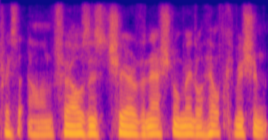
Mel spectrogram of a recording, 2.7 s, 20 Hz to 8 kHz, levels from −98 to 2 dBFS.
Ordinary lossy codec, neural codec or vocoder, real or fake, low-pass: AAC, 48 kbps; none; real; 7.2 kHz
